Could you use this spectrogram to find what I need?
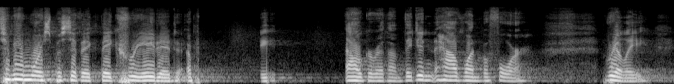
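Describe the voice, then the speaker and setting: Against noticeable background noise, a woman speaks at a fairly slow pace with a fairly low pitch and monotone, flat intonation. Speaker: Amazon seller advocate, consultant. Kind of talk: conference presentation. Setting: stage with audience. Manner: many filler ums.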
